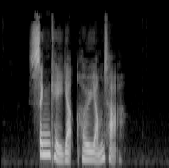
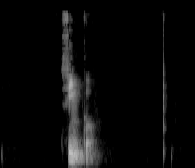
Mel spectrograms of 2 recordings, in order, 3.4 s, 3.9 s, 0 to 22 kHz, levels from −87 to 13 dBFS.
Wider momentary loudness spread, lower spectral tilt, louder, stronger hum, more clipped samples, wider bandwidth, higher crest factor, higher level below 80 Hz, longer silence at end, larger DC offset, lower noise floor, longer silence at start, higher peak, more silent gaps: second, 9 LU vs 22 LU; about the same, -3.5 dB/octave vs -4.5 dB/octave; first, -18 LUFS vs -22 LUFS; neither; neither; about the same, 16.5 kHz vs 16.5 kHz; second, 18 dB vs 28 dB; first, -64 dBFS vs -70 dBFS; second, 0.95 s vs 2.05 s; neither; second, -68 dBFS vs under -90 dBFS; second, 0.6 s vs 1.25 s; about the same, -2 dBFS vs -2 dBFS; neither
